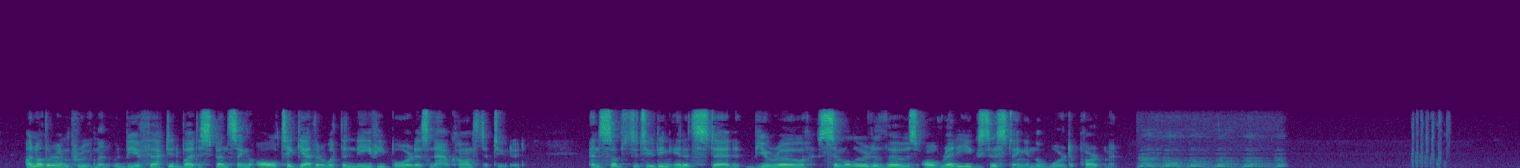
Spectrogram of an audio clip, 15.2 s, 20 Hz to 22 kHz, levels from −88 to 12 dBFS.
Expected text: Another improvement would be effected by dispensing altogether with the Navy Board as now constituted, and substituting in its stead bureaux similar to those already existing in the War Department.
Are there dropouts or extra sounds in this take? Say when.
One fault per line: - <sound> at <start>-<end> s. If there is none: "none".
- bark at 11.4-12.9 s
- chirp at 14.1-14.6 s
